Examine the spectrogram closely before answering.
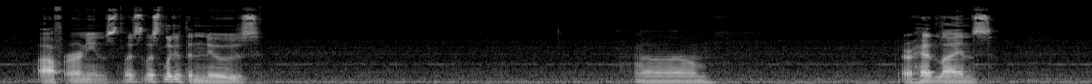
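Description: A man speaks into a microphone in short bursts.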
